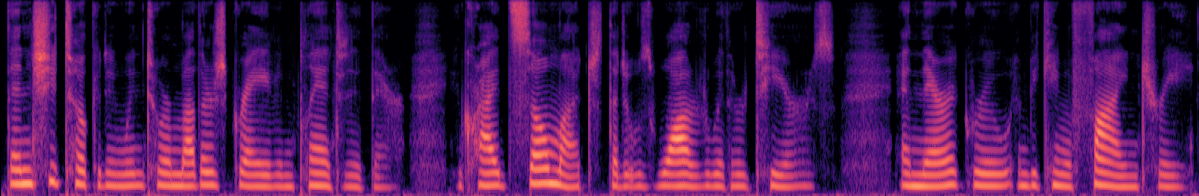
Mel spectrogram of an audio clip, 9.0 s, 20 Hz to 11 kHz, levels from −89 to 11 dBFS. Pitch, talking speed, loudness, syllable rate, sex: 200 Hz, 225 wpm, -18 LUFS, 5.4 syllables/s, female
